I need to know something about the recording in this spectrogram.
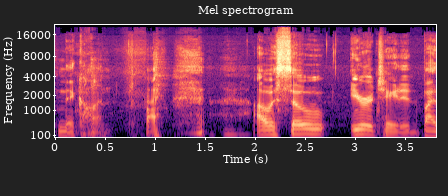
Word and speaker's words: Nikon: That's how you pronounce Nikon. It's not Nikon. It's Nikon.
